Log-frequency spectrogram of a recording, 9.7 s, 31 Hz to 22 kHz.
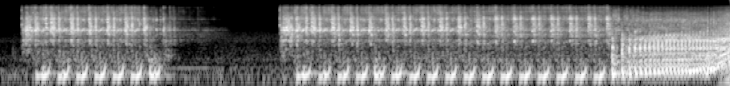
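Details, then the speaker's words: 1981 Yamaha XS400 Special twin after carburetor float rework, first start: catches and immediately roars at high revs, never settling to idle; throttle was stuck pinned wide open. "Not supposed to happen. The choke is Oh, the throttle is stuck. It was just pinned. Well, it fired up."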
